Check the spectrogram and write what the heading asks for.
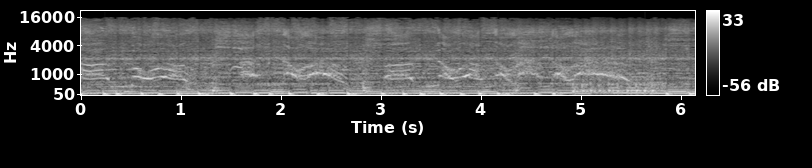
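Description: Punk rock recording: a band playing at full volume, with steady fast drum hits under a yelled lead vocal that wavers and slides in pitch.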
